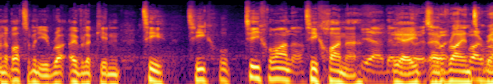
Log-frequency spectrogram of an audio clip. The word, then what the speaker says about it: Tijuana: And you're right down the bottom, and you're overlooking Tijuana. Tijuana. Yeah, Ryan taught me how to rough on pronounce the throat when I say Tijuana that.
